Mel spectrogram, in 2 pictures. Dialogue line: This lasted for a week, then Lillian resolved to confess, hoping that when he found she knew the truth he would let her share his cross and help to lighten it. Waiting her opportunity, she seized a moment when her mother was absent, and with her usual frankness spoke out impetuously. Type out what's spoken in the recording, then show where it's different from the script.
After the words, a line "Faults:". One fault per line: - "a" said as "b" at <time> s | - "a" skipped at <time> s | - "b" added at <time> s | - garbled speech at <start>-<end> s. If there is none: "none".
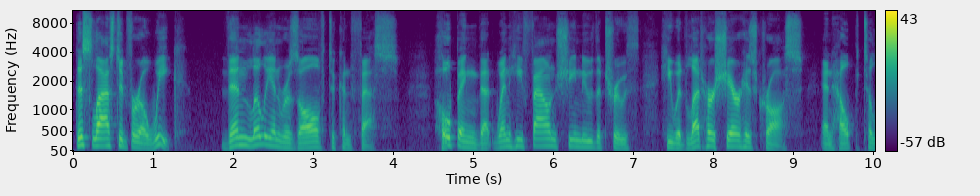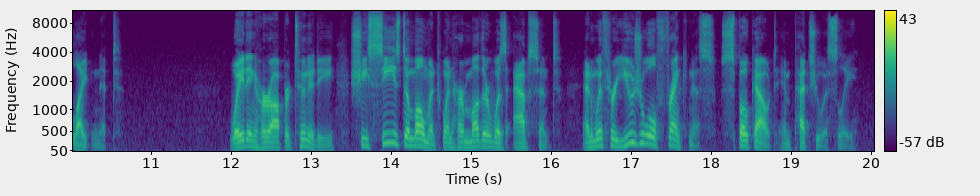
This lasted for a week, then Lillian resolved to confess, hoping that when he found she knew the truth he would let her share his cross and help to lighten it. Waiting her opportunity, she seized a moment when her mother was absent, and with her usual frankness spoke out impetuously.
Faults:
none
